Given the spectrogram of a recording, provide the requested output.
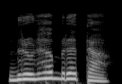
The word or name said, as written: ದೃಢಬ್ರತೆ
